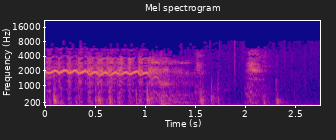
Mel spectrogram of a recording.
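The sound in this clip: A colt lets out a high, wavering whinny lasting about a second as a rider tries to mount it, followed by quieter snorts and a few shuffling thuds.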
